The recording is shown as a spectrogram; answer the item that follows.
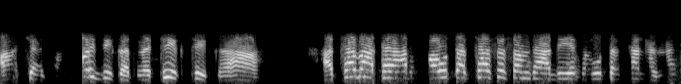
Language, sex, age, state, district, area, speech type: Hindi, female, 60+, Bihar, Muzaffarpur, rural, conversation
